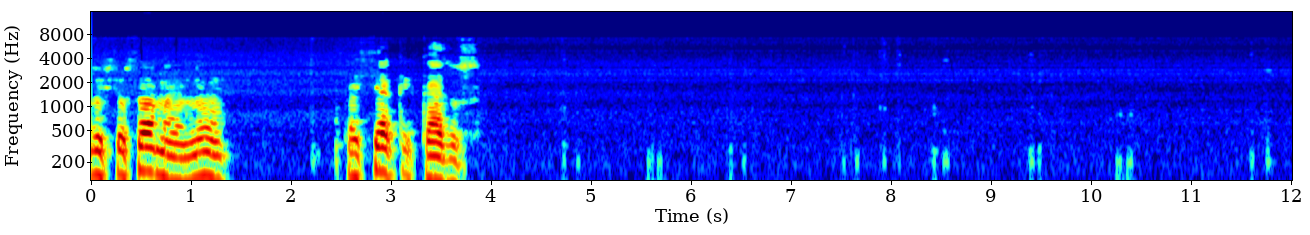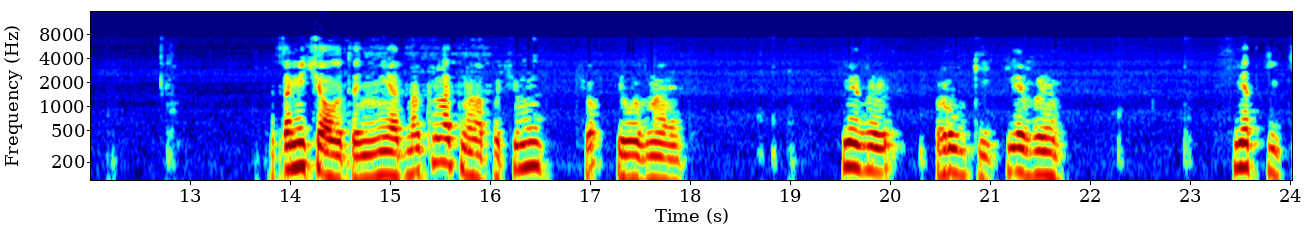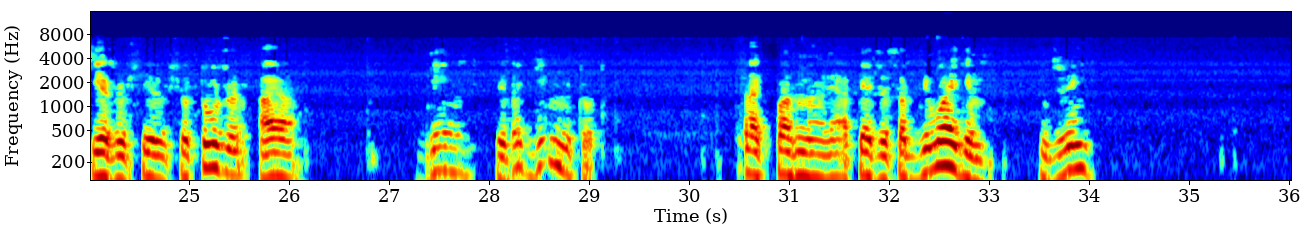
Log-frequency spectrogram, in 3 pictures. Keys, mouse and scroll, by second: 0.6 click, 1.0-2.3 middle drag, 3.6 r, 5.5 g, 6.3 click, 7.5 click, 8.0 right click, 10.2 g, 12.2 middle click, 13.6 click, 14.5 g, 15.5 click, 15.9 middle click, 17.3 e, 18.7 click, 18.9 middle click, 22.3 middle click, 24.3 g, 26.2 middle click, 28.2 g, 29.1 click, 30.1 click, 30.4 right click, 32.3 click, 33.1 g.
